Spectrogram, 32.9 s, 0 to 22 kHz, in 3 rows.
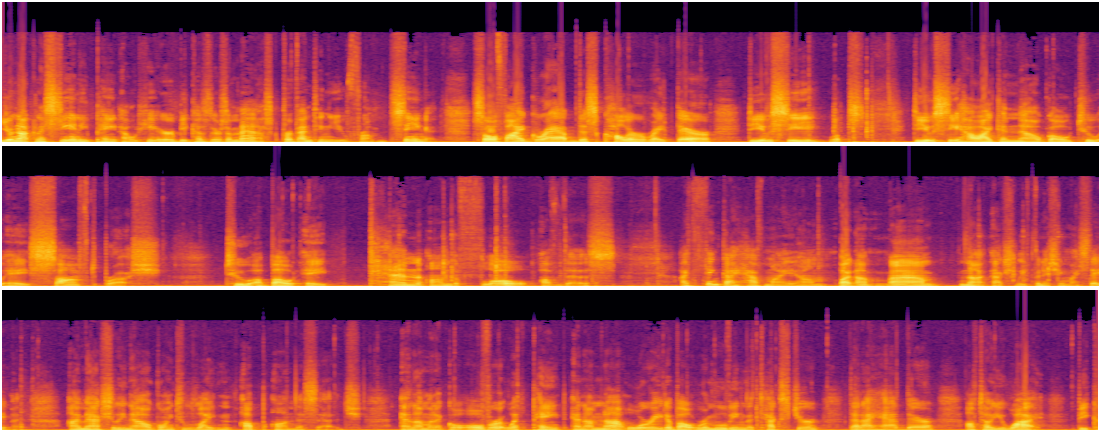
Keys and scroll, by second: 8.0 super+z, 14.3-14.9 typing, 20.1-20.9 typing.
